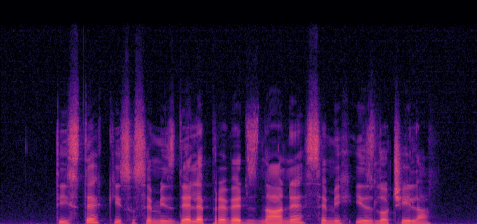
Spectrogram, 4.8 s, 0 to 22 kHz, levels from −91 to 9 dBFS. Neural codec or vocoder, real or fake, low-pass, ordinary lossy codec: none; real; 19.8 kHz; none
